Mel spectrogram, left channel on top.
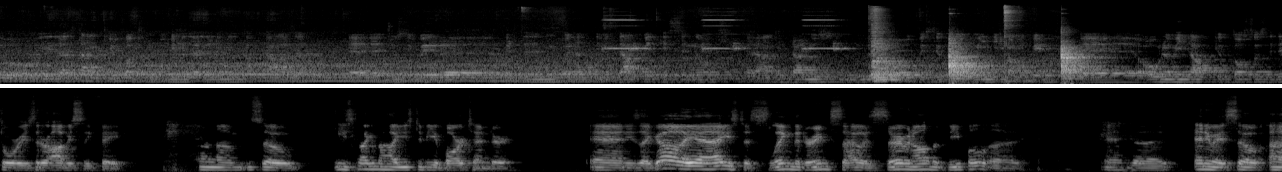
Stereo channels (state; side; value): different; both; correlation 0.00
